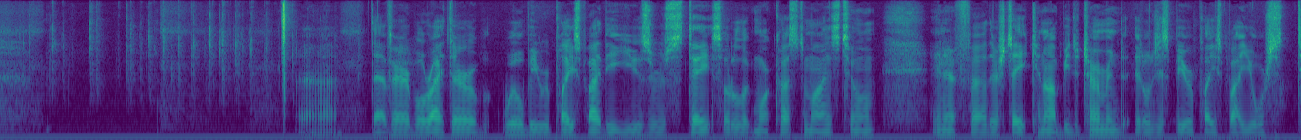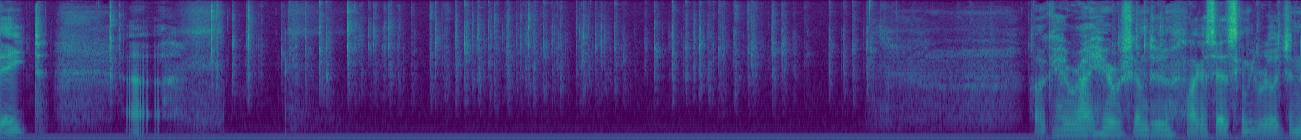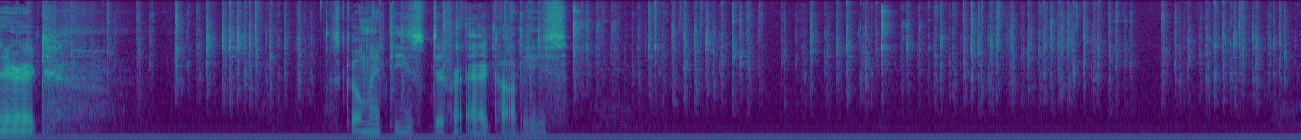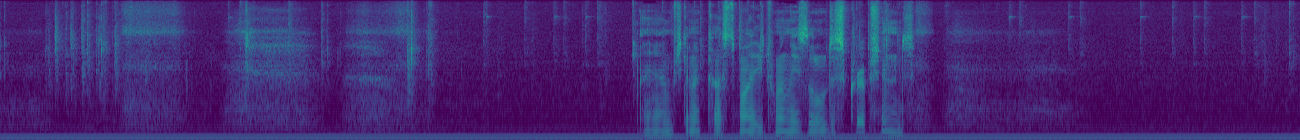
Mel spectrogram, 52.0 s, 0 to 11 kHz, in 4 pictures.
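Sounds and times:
low electrical hum: 0.0s - 52.0s
typing on a keyboard: 0.5s - 3.0s, 15.1s - 21.8s, 27.1s - 40.3s.

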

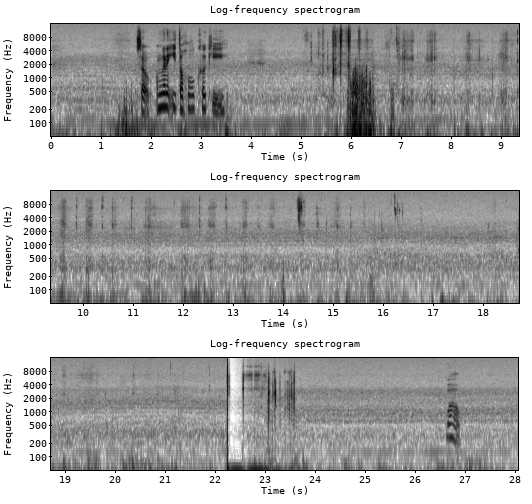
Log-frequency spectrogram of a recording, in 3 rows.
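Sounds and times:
cookie crunching bite: 5.1s - 16.5s
chewing with crunches: 5.1s - 17.0s, 18.0s - 21.2s.

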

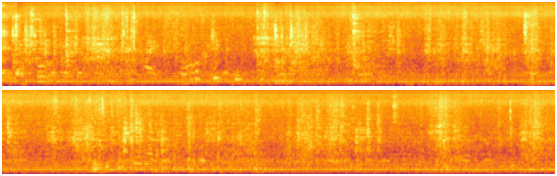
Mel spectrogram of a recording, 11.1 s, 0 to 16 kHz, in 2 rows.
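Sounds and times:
steam locomotive hissing: 0.0s - 11.0s.

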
